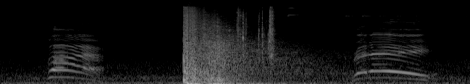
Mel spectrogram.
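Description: A firing squad volley of gunshots in Fallout: New Vegas, one sharp loud burst with a brief ringing tail, between shouted commands from a voice before and after.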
